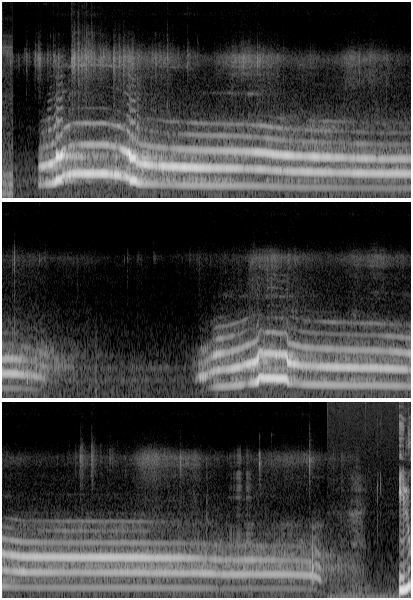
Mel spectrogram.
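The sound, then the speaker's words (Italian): Two long, mournful howls from wolves living in a park, each rising briefly then holding a steady drawn-out tone for several seconds, separated by a short silence. No one speaks. “lupi vivono nel parco da tempo immemorabile.”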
